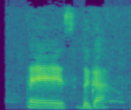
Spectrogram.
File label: "tɛɛsdga", Moore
